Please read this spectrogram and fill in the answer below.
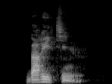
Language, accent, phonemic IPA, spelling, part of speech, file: French, France, /ba.ʁi.tin/, barytine, noun, LL-Q150 (fra)-barytine.wav
- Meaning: alternative form of baryte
